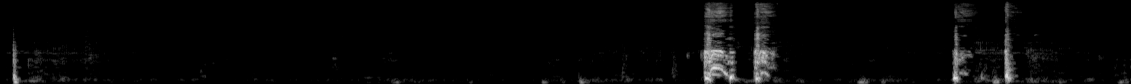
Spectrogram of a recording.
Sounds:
Cough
